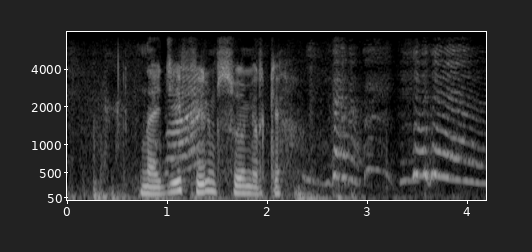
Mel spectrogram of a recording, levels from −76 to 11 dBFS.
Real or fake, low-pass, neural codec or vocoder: real; 7.2 kHz; none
